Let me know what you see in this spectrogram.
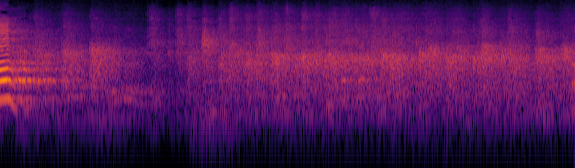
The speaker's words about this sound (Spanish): Un fuerte aplauso.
